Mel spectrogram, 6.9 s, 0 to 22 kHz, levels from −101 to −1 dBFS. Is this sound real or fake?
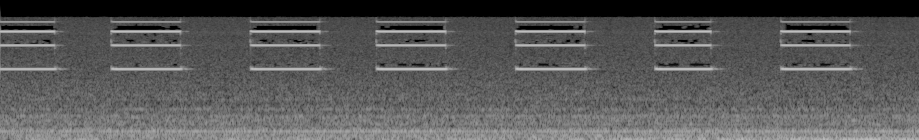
real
